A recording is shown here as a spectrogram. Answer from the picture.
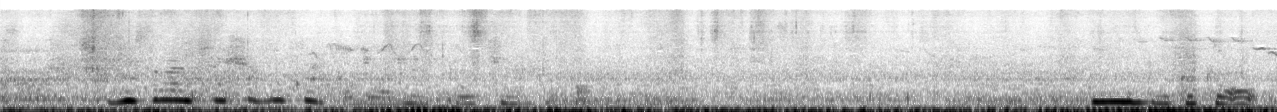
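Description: Faint, low voices, with steady wind rumble on the microphone throughout.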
